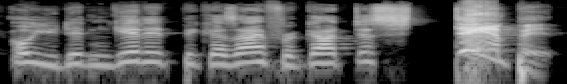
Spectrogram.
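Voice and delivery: put-on high, bratty kid voice; cheeky Bart. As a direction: tease him with fake innocence. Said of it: "And he's like".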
